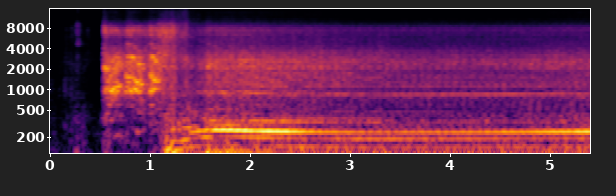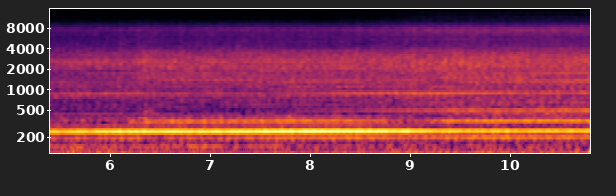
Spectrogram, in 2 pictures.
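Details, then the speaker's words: Honda Accord after timing belt job with all new belts, cooling system still to be bled: quick crank, short flare, then a smooth steady idle; engine starts and runs normally. "we've already started it so we know it's gonna run just fine"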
